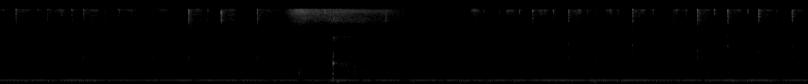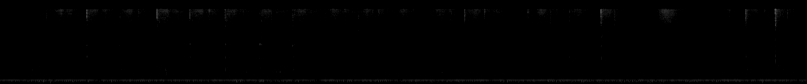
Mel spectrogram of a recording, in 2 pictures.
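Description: Faint, irregular light taps and clicks of a stylus on a drawing tablet, over a steady low hum.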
